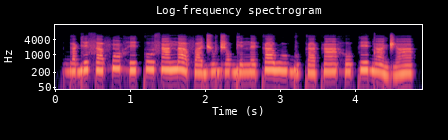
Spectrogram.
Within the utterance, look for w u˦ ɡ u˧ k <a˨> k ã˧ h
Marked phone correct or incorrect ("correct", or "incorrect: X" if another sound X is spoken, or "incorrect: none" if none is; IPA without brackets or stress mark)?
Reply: incorrect: a˧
